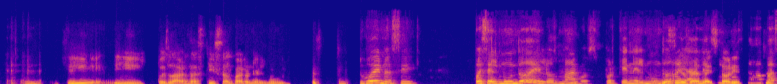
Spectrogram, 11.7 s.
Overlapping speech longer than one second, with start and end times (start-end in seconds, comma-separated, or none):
9.8-11.1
